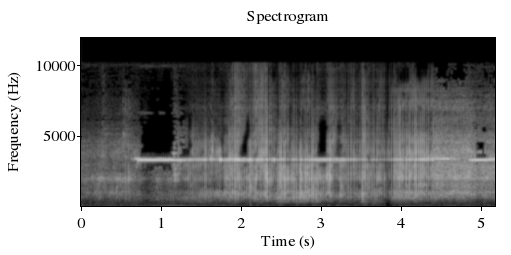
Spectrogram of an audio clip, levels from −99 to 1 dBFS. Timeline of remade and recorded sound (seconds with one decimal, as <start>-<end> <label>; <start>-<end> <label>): 0.0-1.3 recorded; 1.3-4.4 remade; 4.4-5.2 recorded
